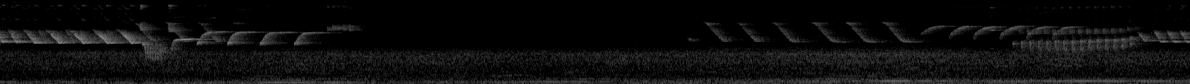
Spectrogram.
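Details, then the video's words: Canary singing: bursts of rapid, high trills built from repeated notes, some buzzy and some whistled, a quiet stretch midway, then further fast rolling series; a faint low hum underneath. "طيور الكناري"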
